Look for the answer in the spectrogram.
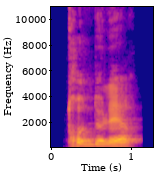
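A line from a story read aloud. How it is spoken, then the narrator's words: Exclaimed. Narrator (French): s'écria Pierre Manas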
